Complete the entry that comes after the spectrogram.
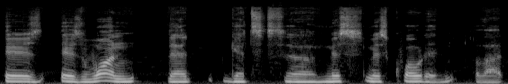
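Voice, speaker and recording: A man answering as an interview guest, a voice actor talking casually in a halting, reflective way. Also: medium pitch, no room sound.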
